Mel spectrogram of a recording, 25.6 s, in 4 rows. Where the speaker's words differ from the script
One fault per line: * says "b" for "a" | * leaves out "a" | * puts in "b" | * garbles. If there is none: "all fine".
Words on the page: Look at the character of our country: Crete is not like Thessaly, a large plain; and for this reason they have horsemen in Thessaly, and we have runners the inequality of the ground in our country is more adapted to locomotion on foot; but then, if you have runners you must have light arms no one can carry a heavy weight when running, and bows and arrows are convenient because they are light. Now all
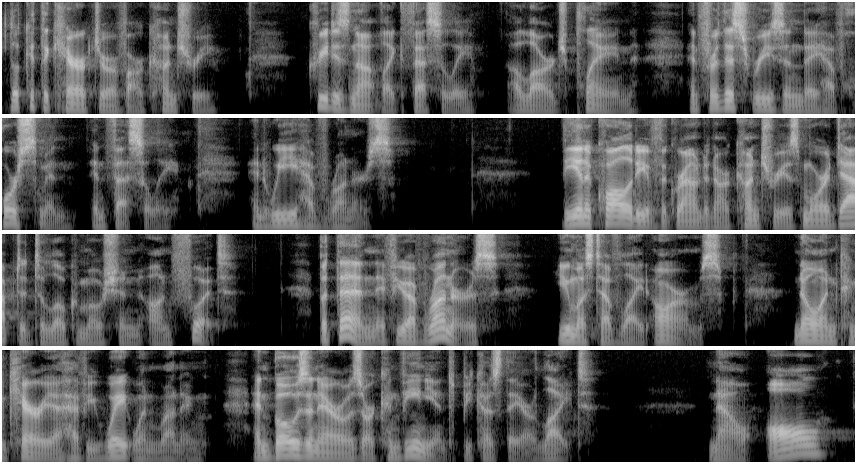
all fine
